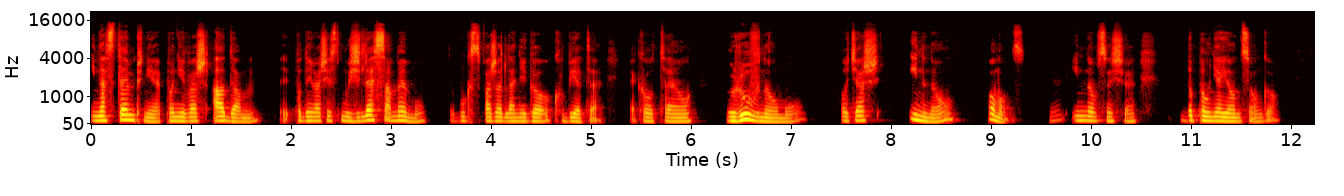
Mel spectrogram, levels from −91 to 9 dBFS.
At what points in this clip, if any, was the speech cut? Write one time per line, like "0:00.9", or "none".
none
